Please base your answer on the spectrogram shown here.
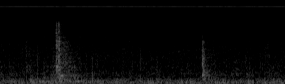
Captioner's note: door opens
